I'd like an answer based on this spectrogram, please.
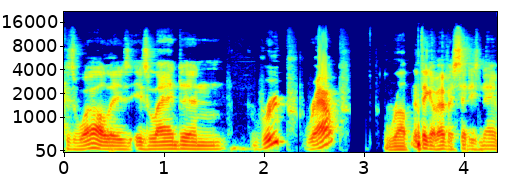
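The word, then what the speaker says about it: Roupp: We've got It's pronounced Roop. Oh, okay. Landon Roop.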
